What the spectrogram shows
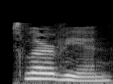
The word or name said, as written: slurvian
